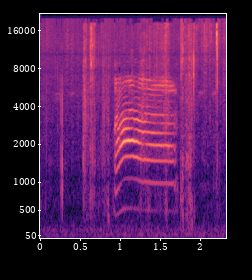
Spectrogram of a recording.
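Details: Community cat meowing as a signal that quickly gathers a friendly trio of cuddly cats onto a bench: one clear, drawn-out, slightly rising harmonic meow lasting under a second, with faint rustling and soft background noise around it.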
